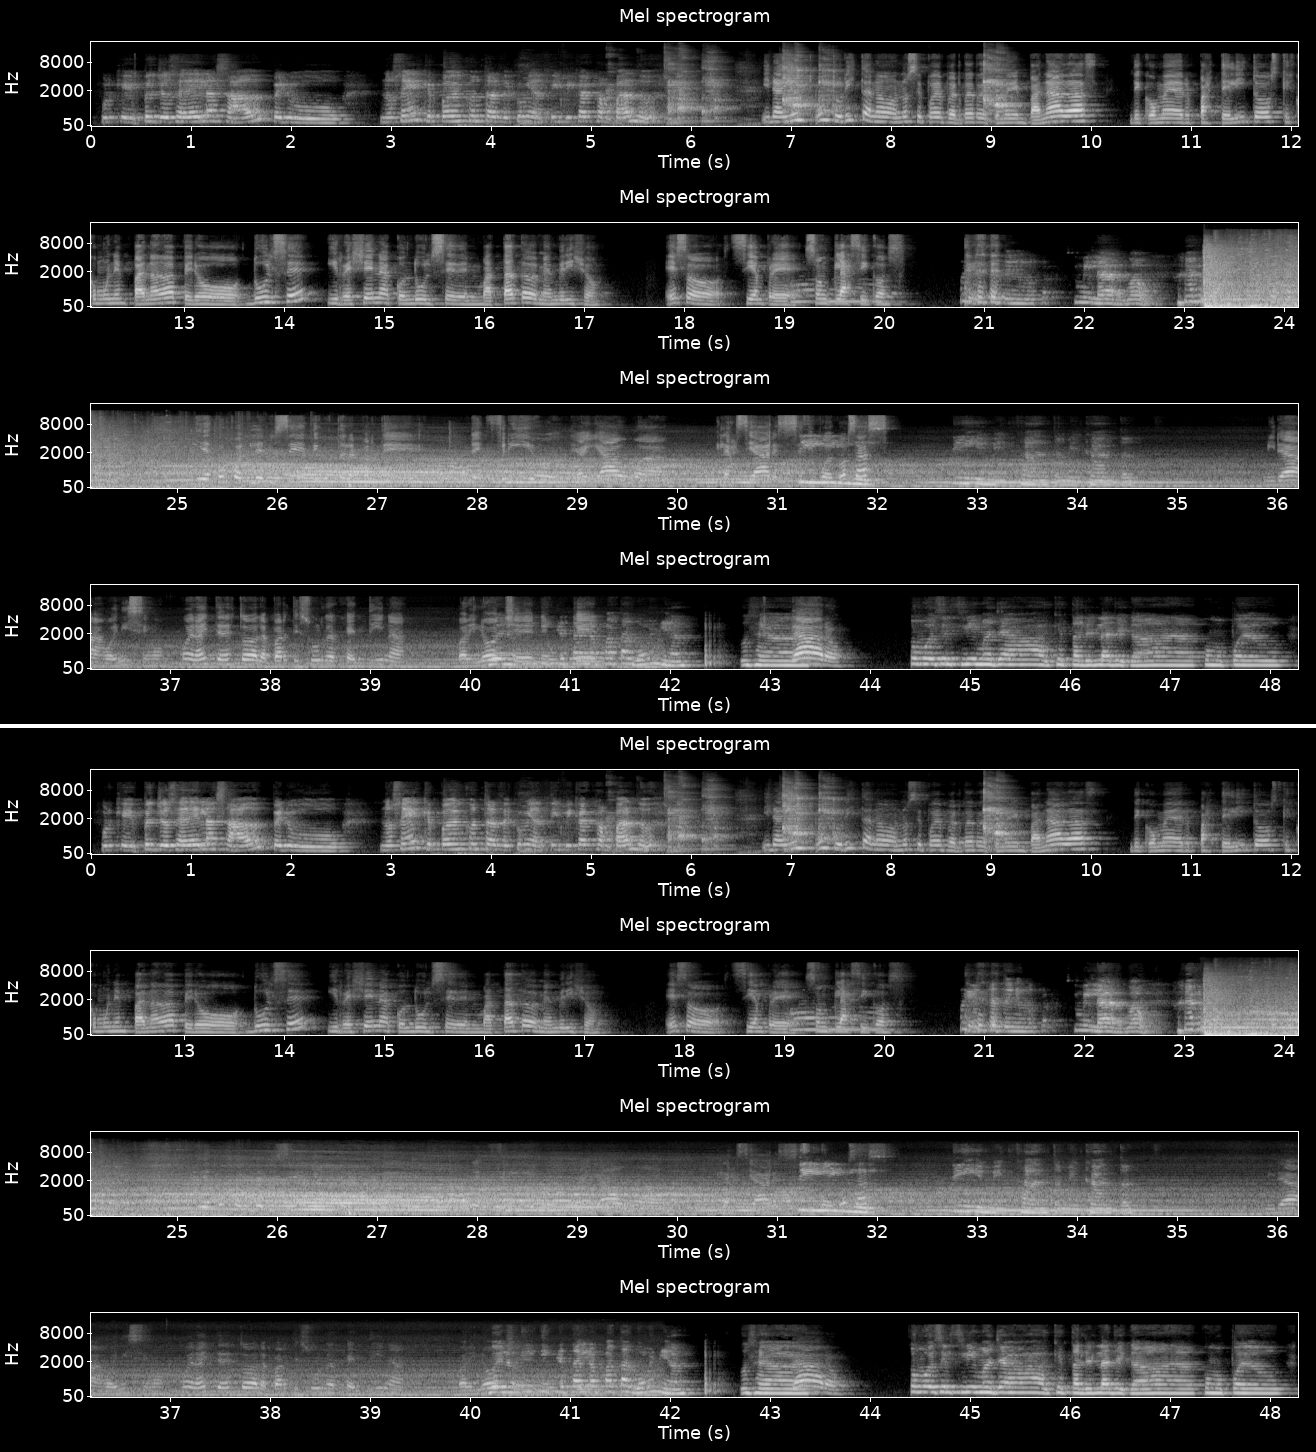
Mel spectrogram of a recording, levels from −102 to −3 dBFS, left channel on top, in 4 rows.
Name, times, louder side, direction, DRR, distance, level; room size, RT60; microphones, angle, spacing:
voice 1, 0.1-2.6 2.9-5.8 19.1-20.0 20.8-21.5 21.9-23.3 31.2-32.0 32.7-34.6 40.2-42.2 42.7-43.4 44.4-48.1, right 1 dB, 35° right, 5 dB, 2.2 m, -30 dB
Cough, 3.5-4.8 5.1-5.4 5.7-7.5 8.9-9.3 9.5-9.6, equal, ahead, 3.0 m, -36 dB
voice 2, 6.7-10.0 10.4-17.1 17.8-20.2 20.8-21.2 23.8-24.4 25.2-27.5 27.9-29.9 30.4-31.9 35.8-39.4 39.9-41.3 43.2-43.7, left 4 dB, 85° left, 13 dB, 1.2 m, -32 dB
Boom / Shatter / Crushing, 23.2-27.2 27.7-27.8, left 1 dB, 30° left, 1.4 m, -31 dB
sound 1, 23.2-41.9, right 1 dB, 55° right, 4.3 m, -30 dB
22.0 x 17.0 x 3.3 m, 0.42 s
head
